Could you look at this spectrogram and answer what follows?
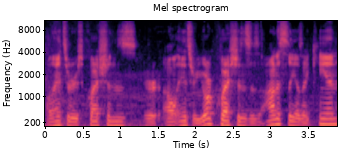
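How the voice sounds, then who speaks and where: At a fairly quick pace, a man talks in a bright, sharp tone with a medium pitch and ordinary pitch variation. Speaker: gaming youtuber. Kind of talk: casual vlog monologue over gameplay. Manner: halting, stuttering.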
